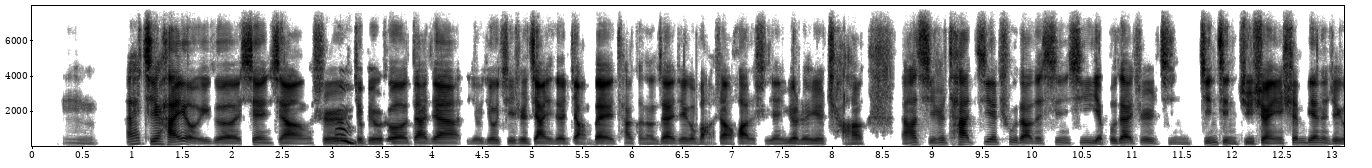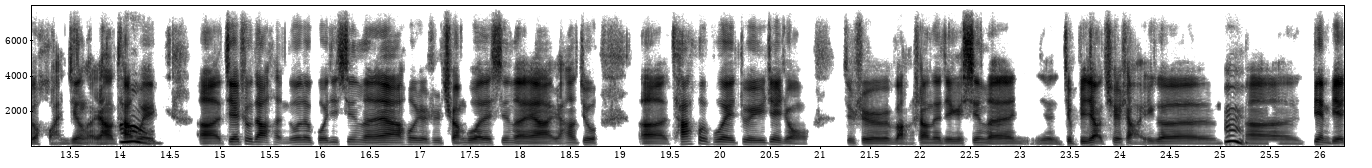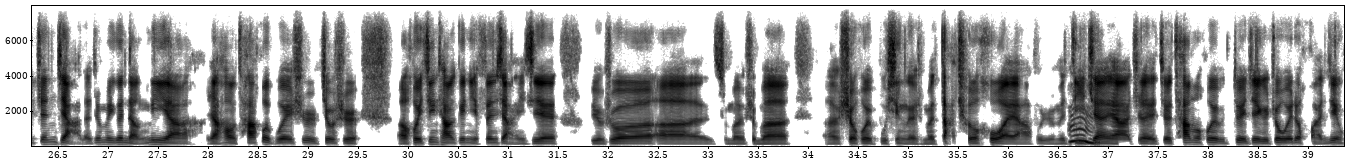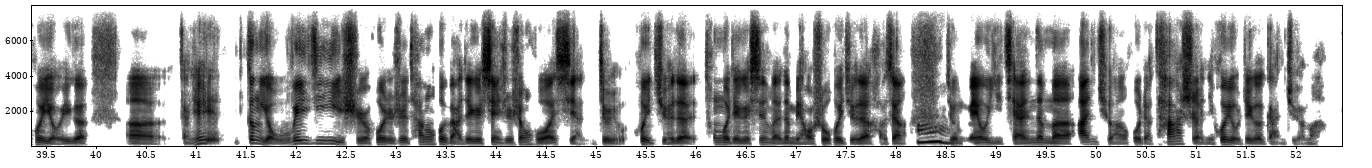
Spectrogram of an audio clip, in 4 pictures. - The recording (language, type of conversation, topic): Chinese, podcast, 现代科技是如何影响你们的传统习俗的？
- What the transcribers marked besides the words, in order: other background noise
